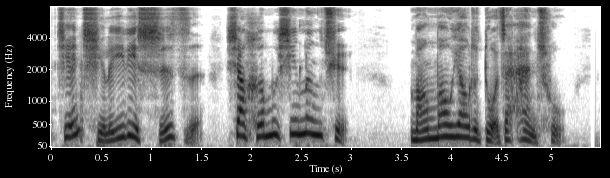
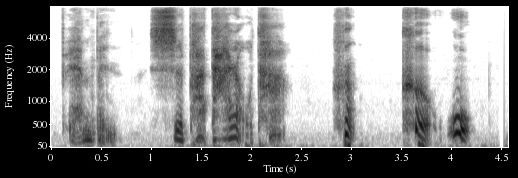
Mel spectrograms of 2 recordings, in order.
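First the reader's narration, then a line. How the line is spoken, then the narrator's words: Muttering. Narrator (Chinese): 不觉喃喃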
